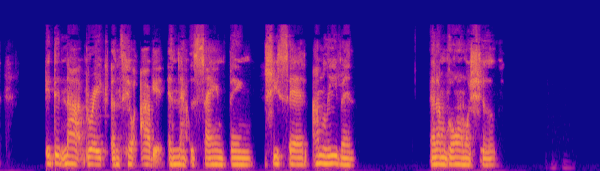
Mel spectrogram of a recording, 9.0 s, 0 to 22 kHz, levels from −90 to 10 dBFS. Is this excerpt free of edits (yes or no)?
no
